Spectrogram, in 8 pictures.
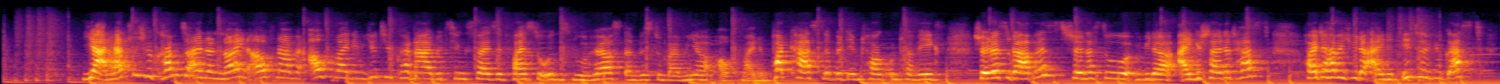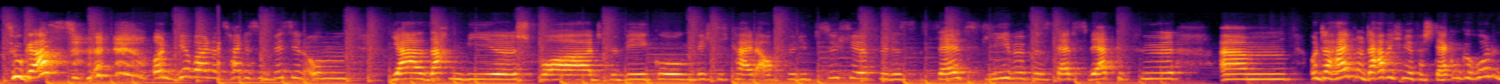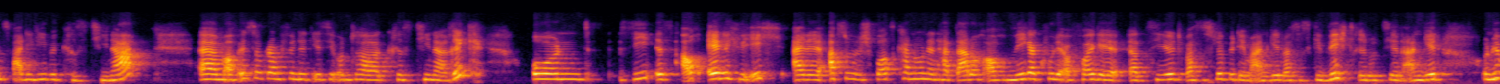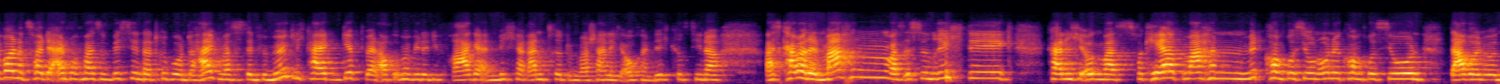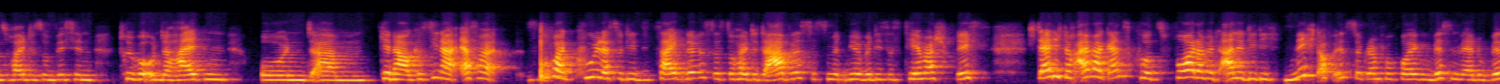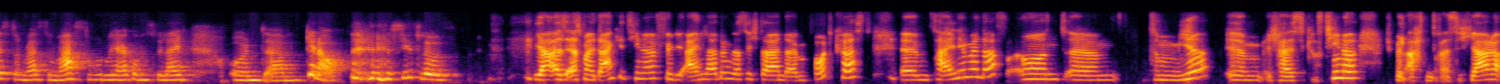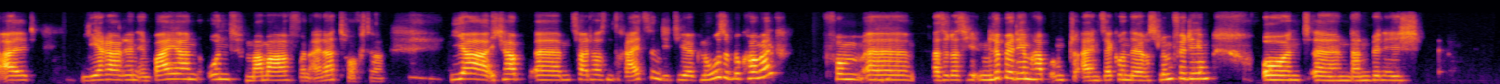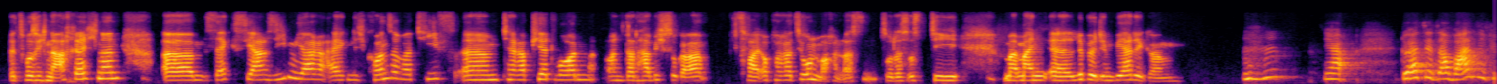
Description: Ein sehr spannendes Interview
